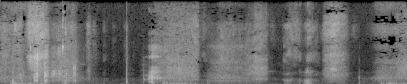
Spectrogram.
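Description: A dog breathing hard in short irregular bursts while tugging and chewing on a toy, with scuffling against the couch.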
